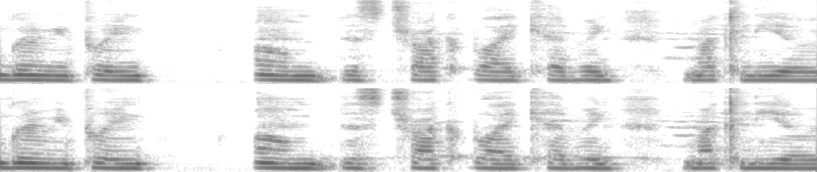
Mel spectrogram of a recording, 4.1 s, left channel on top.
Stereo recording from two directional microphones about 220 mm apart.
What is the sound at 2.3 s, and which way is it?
Speech, 15° left (ahead or behind).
